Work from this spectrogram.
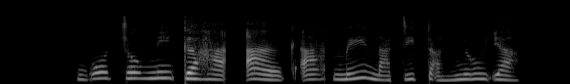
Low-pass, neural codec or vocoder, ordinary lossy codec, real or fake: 9.9 kHz; codec, 16 kHz in and 24 kHz out, 0.4 kbps, LongCat-Audio-Codec, two codebook decoder; AAC, 64 kbps; fake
